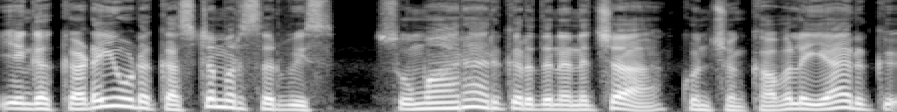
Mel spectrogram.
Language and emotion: Tamil, sad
